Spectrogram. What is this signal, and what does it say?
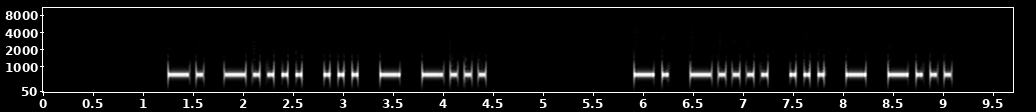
Morse code, heard as a keyed tone, about 17 wpm, 700 Hz. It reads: N6STB N6STB
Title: USA Call Signs - 5 Characters - Repeated 2x - 17wpm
